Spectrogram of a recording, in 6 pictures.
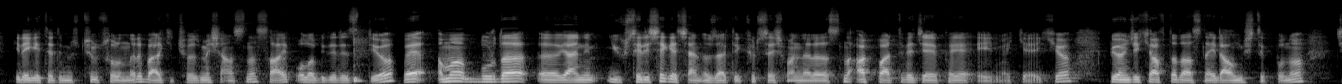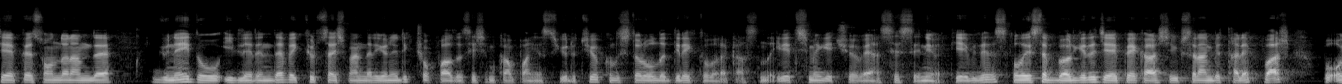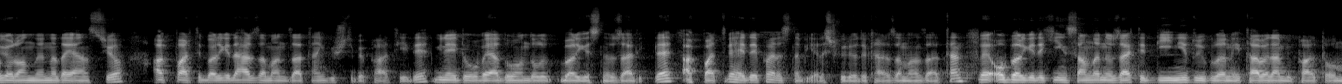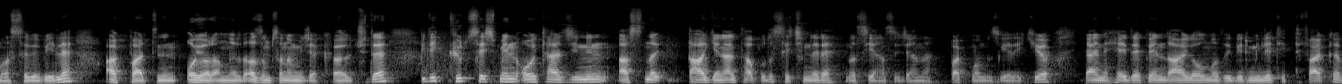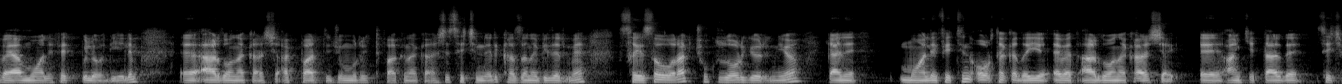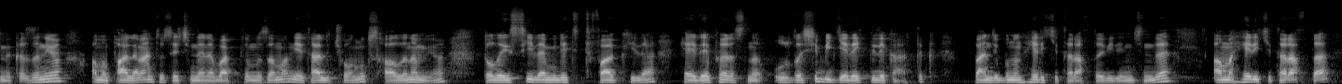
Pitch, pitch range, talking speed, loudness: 95 Hz, 90-105 Hz, 150 wpm, -23 LUFS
